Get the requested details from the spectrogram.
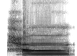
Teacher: এই হ্যাঁটা গলার ভিতর থেকে, হলকের ভিতর থেকে উচ্চারণ হবে। হ্যাঁ, হলকের ভিতর থেকে একটা বাতাস বের হয়ে আসবে। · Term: বড় হ্যাঁ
